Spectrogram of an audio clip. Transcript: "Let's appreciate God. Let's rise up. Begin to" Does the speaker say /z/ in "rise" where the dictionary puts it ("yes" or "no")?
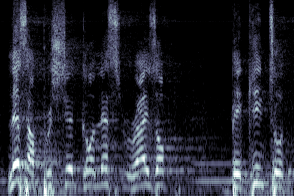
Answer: yes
